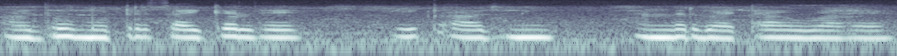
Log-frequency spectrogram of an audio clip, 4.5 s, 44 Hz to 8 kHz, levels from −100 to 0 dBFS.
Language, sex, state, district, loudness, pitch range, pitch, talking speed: Hindi, female, Maharashtra, Mumbai Suburban, -14 LUFS, 240-260 Hz, 250 Hz, 105 wpm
